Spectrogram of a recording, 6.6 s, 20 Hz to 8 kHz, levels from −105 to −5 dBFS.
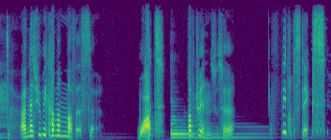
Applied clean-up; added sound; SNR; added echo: neural mask model RNNoise.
